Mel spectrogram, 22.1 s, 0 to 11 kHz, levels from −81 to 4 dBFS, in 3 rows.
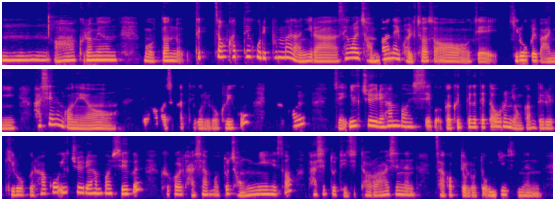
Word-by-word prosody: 음. 175 +1 +2
아, 165 +4 +1
그러면 185 0 +4 0.3
뭐 160 -4 0
어떤 155 +3 +1
특정 300 +3 +2
카테고리뿐만 290 -4 +2
아니라 135 -1 +1
생활 260 - +4
전반에 225 - +2
걸쳐서 135 - 0
이제 125 -1 0 0.2
기록을 165 -1 +3
많이 125 +2 -2 0.2
하시는 245 +2 +1
거네요. 130 -7 0 0.7
여러 - - -5
가지 - - -3
카테고리로. 135 -3 -5
그리고 140 - -1 0.3
그걸 300 - -3 0.3
이제 - - -3
1 215 +3 +3
주일에 230 -4 +5
1 230 +4 +3
번씩, 195 -3 -1
어 - - -1
그니까 130 - +1
그때그때 170 +2 +1
떠오른 200 -4 +2
영감들을 130 +1 -3
기록을 145 0 -2
하고 200 +6 +1
1 245 - 0
주일에 230 -4 +2
1 205 0 +1
번씩을 205 - +3 0.2
그걸 165 0 -1
다시 160 -1 -3
1 160 +1 -3
번 160 - -4
또 185 - 0
정리해서 175 - 0 0.2
다시 175 +1 -3
또 160 - -2
디지털화하시는 145 - -3 0.3
작업들로 130 -3 -2
또 - - -2
옮기시는 125 -2 -3
170 Hz, 315 characters per minute, -23 LUFS, 135-210 Hz, 0.7 s, 주일에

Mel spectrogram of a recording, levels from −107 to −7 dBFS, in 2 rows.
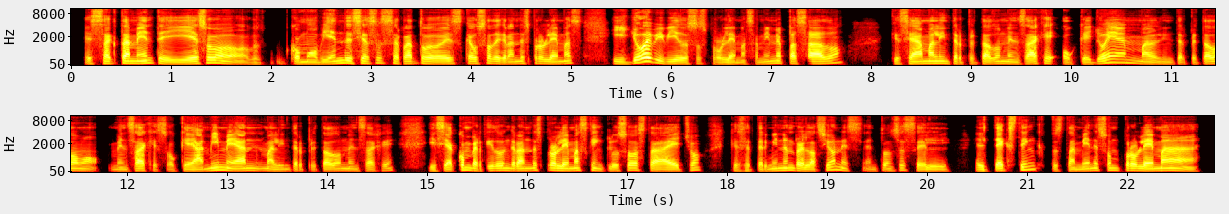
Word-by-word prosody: Exactamente. 130 -2 +3
Y 105 +1 +1
eso, 150 +6 +2 0.2
como 105 -1 -3
bien 115 +7 -1
decías 135 -4 +2
hace 145 -4 -1
rato, 120 -3 +1
es 110 0 -1
causa 120 +4 0
de 120 -2 +1
grandes 110 +3 -3
problemas. 115 -3 -2 0.3
Y 105 -4 -1
yo 235 - +9
he - - +12
vivido 110 - +1
esos 100 +1 -3
problemas. 90 -1 -5
A - - -11
mí 110 +4 -7
me 135 - -3
ha - - -26
pasado 115 - +3 0.4
que - - -8
se - - +2
ha 110 - +7
mal 125 +2 +2
interpretado 115 -2 -2
un 120 - -7
mensaje, 105 - +1
o - - -6
que - - -4
yo - - -1
haya 180 -1 +4
mal 110 -10 -4
interpretado 110 +2 -3
mensajes 95 -2 -1
o - - -9
que 90 - -2
a 90 +1 +3
mí 140 +3 -1
me 130 -6 +3
han 115 +1 +1
mal 100 -3 -3
interpretado 100 +1 -5
un 110 - -11
mensaje 105 -3 -7 0.3
y - - -7
se - - +3
ha - - +4
convertido 120 +2 -1
en 130 - -7
grandes 115 +3 -1
problemas 130 -1 +2
que - - -1
incluso 105 +3 -2
hasta 120 -7 0
ha 95 - +4
hecho 120 +9 -3 0.2
que - - -12
se - - -8
terminen 130 +5 -5
relaciones. 120 - -1
Entonces 105 +5 -8
el 90 -3 -5 0.2
el - - -3
texting 170 +5 +3
pues, 95 -1 -8
también 100 +6 -3
es 130 - -2
un 130 -1 -8
problema 120 -4 +2
115 Hz, 190 wpm, -26 LUFS, 105-130 Hz, 0.4 s, he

